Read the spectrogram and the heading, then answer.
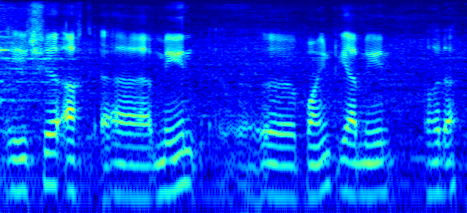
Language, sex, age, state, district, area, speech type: Kashmiri, male, 18-30, Jammu and Kashmir, Budgam, urban, spontaneous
